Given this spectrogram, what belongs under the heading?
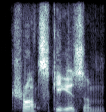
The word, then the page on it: Trotskyism: American English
